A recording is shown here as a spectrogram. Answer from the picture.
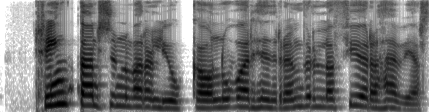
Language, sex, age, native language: Icelandic, female, 50-59, Icelandic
